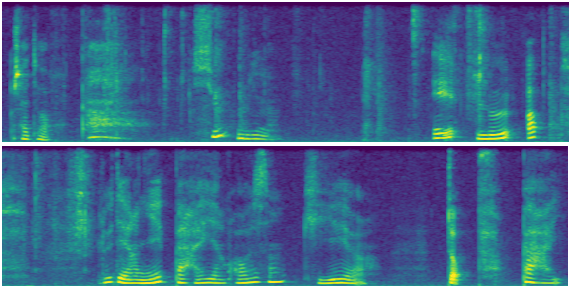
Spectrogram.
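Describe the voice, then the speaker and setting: A woman with a medium-pitched voice unboxes beauty gifts in a casual chat, slow and drawn out, gushing and exclaiming throughout. She's a beauty vlogger, and there's slight background noise.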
